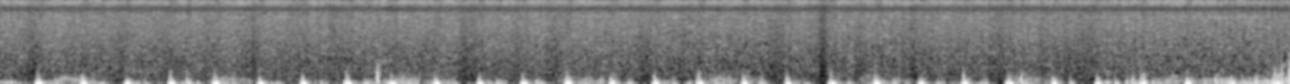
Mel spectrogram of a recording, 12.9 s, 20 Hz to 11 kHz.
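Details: Self-recorded heartbeat: regular low thumps at roughly 136 beats per minute, a fast heartbeat.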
